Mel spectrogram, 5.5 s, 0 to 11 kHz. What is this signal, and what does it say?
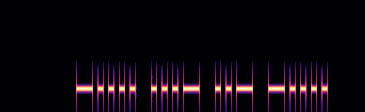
Morse code, heard as a keyed tone, about 15 wpm, 700 Hz. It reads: 6VU6
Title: All Cut Numbers - 4-Digit 15wpm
